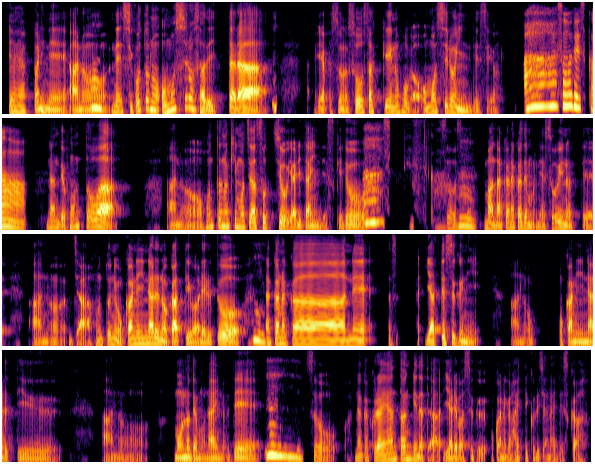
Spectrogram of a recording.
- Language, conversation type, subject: Japanese, advice, 創作に使う時間を確保できずに悩んでいる
- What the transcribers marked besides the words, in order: none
